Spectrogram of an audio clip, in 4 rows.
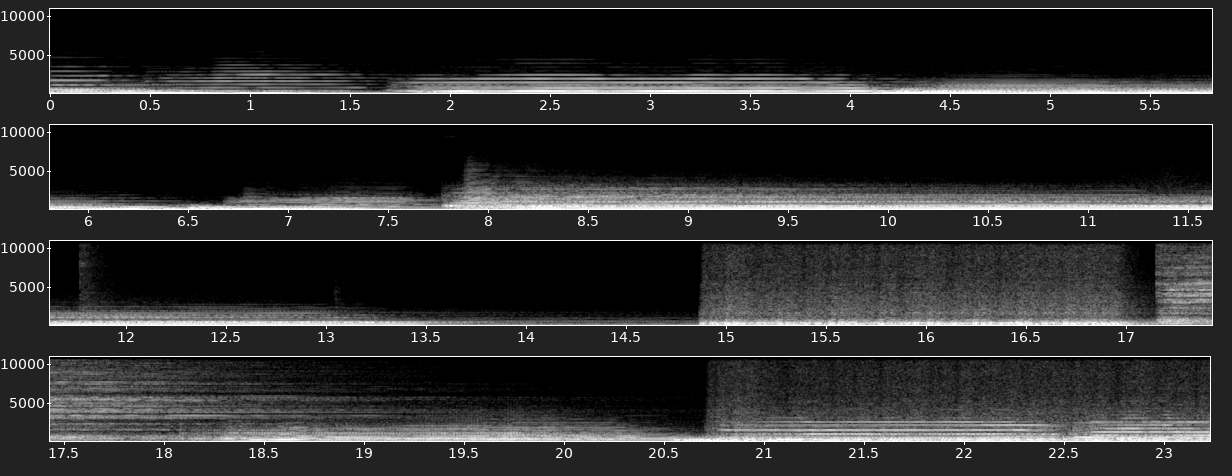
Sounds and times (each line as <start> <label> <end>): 0.0 brass band rehearsal 14.2
14.8 brass band rehearsal 23.2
